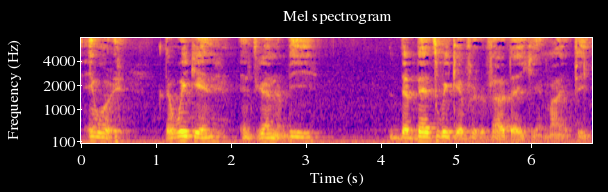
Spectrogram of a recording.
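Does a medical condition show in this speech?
Yes: cerebral palsy.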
